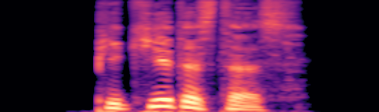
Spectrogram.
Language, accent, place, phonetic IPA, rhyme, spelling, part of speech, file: German, Germany, Berlin, [piˈkiːɐ̯təstəs], -iːɐ̯təstəs, pikiertestes, adjective, De-pikiertestes.ogg
- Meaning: strong/mixed nominative/accusative neuter singular superlative degree of pikiert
